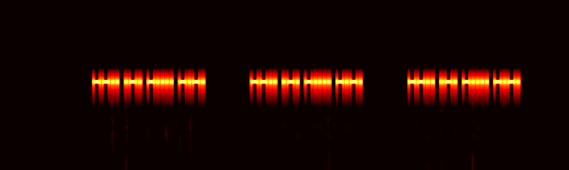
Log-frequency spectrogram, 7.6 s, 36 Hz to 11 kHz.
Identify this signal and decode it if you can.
Morse code, heard as a keyed tone, about 37 wpm, 700 Hz. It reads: ZR6C ZR6C ZR6C
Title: DXCC-100 Call Signs - 4 Characters - Repeated 3x - 40wpm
